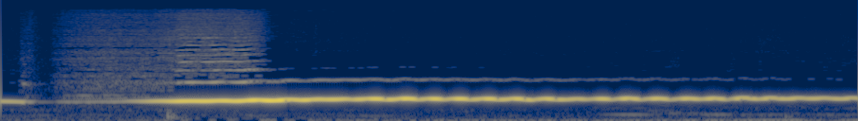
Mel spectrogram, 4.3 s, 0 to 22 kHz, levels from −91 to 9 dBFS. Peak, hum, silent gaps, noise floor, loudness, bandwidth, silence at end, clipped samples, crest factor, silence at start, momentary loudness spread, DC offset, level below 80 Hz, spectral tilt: -2 dBFS; none; none; -44 dBFS; -14 LUFS; 6.4 kHz; 0 s; under 0.1%; 12 dB; 0 s; 13 LU; under 0.1%; -58 dBFS; -3 dB/octave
